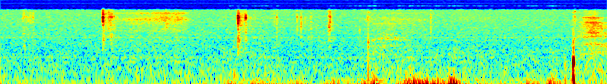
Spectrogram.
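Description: Typing on a computer keyboard: irregular, hesitant key clicks tapped one by one at close range, alone, with a low hum beneath.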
